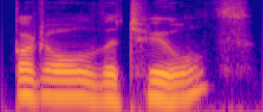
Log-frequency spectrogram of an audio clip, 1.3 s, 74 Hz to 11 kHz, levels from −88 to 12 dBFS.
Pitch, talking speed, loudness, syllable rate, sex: 150 Hz, 185 wpm, -14 LUFS, 3.4 syllables/s, female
